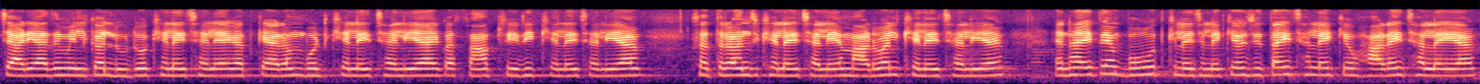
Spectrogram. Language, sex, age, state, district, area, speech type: Maithili, female, 18-30, Bihar, Muzaffarpur, rural, spontaneous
